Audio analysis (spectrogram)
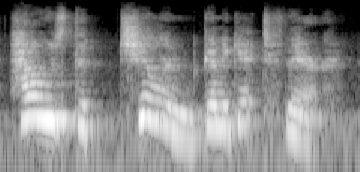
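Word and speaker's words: Qilin: like, they were like, it's a Chillin. I did say Quiln, but in my defense, I read the Menagerie series, and I didn't hear it pronounced, so yes, I did not know it was pronounced a Chillin.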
